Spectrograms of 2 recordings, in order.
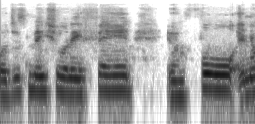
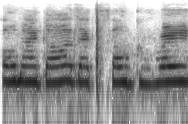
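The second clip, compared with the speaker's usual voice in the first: put-on gushing excitement, higher pitch; 8 semitones higher than usual.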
